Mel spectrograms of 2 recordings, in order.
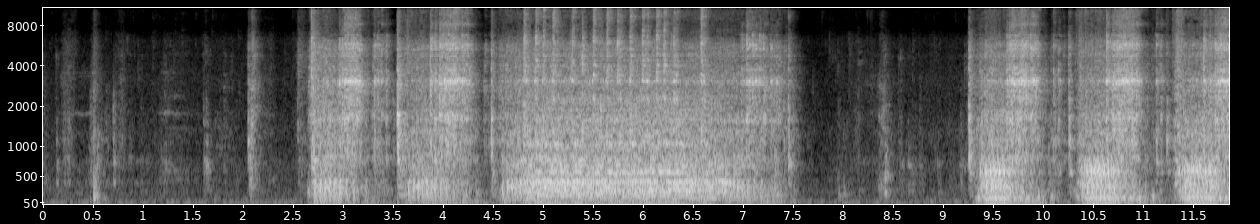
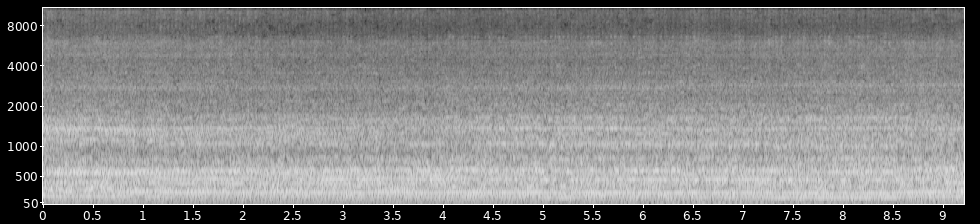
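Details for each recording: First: Echo TB580T two-stroke blower: short bursts catching for one to a few seconds then dying; hard starting, won't stay running; owner suspects a rotted fuel line in the tank, fuel heard pumping back, stinky fuel with old fuel suspected in the tank. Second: Echo TB580T two-stroke blower, cold garage: constant high buzzing note holding speed evenly; runs smoothly before low-speed adjustment is reset.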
